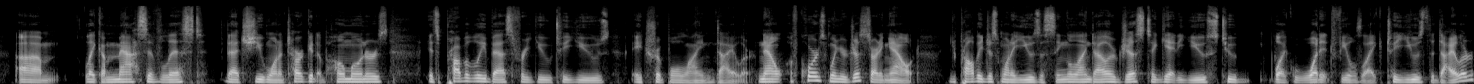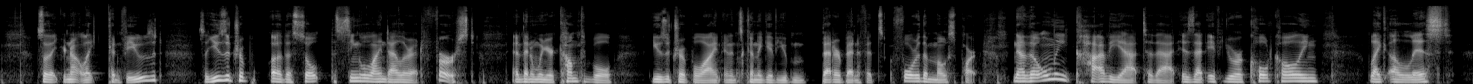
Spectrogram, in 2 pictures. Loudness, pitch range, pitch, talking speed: -20 LUFS, 105-130 Hz, 115 Hz, 225 wpm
